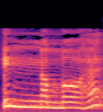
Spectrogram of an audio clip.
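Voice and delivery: "الله" with a light, thin l, drawn slow; thin Allah. Shown as a demonstration. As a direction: keep the lam of "الله" thin after the kasra. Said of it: "لفظ الجلالة رقاها".

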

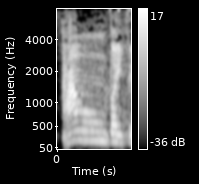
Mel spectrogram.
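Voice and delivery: slow عن ضيف, thick nasal hum on the noon; heavy ghunnah. Shown as a demonstration. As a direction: hold a dark hum in عن before ضيف. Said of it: "هنا الغنة بقى مفخمة". (عن ضيف بغنة مفخمة)

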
